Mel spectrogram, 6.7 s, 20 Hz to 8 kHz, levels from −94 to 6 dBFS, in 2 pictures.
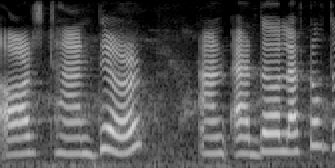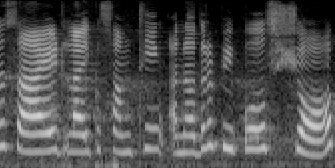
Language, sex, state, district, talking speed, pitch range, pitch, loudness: English, female, Punjab, Kapurthala, 145 wpm, 295-370 Hz, 320 Hz, -20 LUFS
